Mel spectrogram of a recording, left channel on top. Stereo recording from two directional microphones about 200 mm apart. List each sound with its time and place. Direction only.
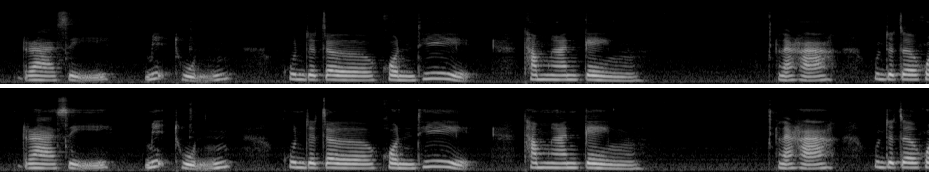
0.2 s a woman's voice: centre (ahead or behind)
1.8 s a woman's voice: 15° right (ahead or behind)
2.6 s speech: 5° right (ahead or behind)
7.7 s a woman's voice: 5° right (ahead or behind)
